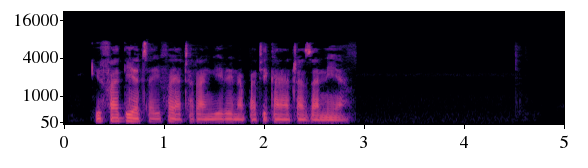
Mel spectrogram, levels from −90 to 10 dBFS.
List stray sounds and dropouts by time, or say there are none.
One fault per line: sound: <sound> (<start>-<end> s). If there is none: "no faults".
no faults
